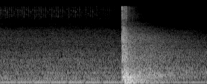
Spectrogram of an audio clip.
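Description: The pickup truck's hood is slammed shut about a second in: one loud bang that dies away quickly. Under it runs the steady low hum of the 5.7-litre Hemi V8 idling.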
